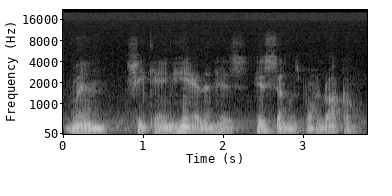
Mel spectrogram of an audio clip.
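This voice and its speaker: Older male interviewee, gravelly low voice, unhurried reminiscing, tinny lo-fi recording. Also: fairly even intonation, slight background noise. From United States. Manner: slow, measured recollection with frequent pauses. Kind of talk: oral history interview.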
